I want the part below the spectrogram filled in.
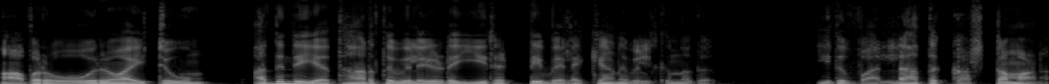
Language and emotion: Malayalam, disgusted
